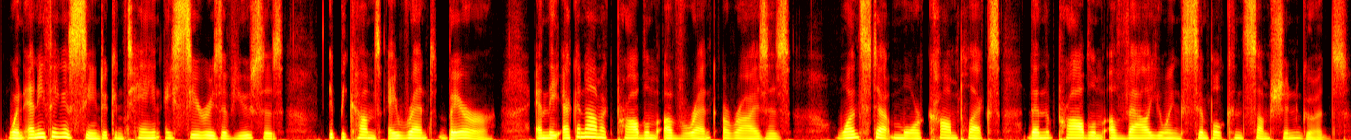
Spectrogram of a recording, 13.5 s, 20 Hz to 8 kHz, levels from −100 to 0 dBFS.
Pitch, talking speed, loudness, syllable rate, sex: 155 Hz, 150 wpm, -20 LUFS, 4.7 syllables/s, female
